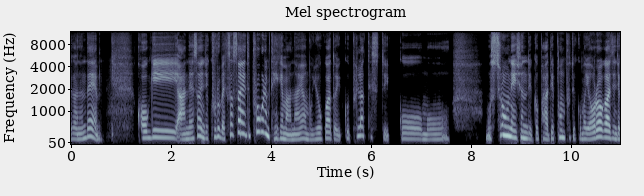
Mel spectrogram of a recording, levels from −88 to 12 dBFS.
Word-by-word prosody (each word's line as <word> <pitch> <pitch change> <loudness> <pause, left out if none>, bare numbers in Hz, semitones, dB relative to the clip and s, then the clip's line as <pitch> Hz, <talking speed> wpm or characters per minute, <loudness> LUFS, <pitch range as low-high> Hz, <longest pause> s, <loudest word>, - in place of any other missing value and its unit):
가는데 170 +9 -1 0.8
거기 200 -1 +1
안에서 170 +10 +1
인제 185 -4 -2
그룹 230 -1 -3
엑서사이즈 305 - +2
프로그램 385 -6 +2
되게 180 +1 -4
많아요. 155 +2 -3
뭐 155 -1 -10
요가도 170 0 -3
있고 140 - -11
필라테스도 255 -3 -6
있고 165 -2 -8
뭐 155 +1 -9 0.7
뭐 - - -4
스트롱네이션도 215 - +5
있고 175 +4 -10
바디 165 +2 -4
펌프도 210 0 -3
있고 - - -15
뭐 165 0 -4
여러 200 +8 +4
가지 205 -3 +5
인제 165 0 -3
185 Hz, 350 characters per minute, -24 LUFS, 165-220 Hz, 0.8 s, 스트롱네이션도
